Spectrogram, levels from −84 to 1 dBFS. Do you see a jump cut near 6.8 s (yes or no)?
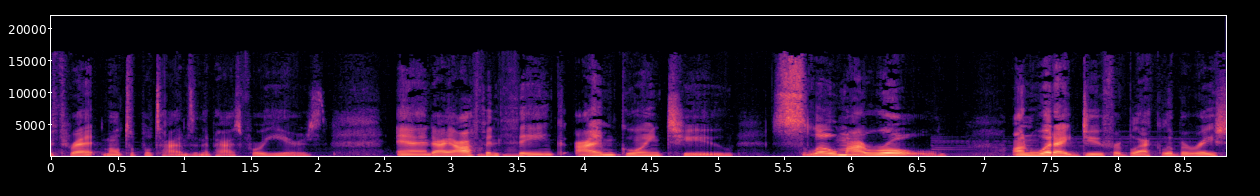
no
